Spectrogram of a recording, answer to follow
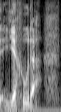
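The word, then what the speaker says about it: יהודה: uh but but the the name judah is yehuda this is the way that you would pronounce it so it is the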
